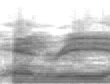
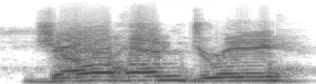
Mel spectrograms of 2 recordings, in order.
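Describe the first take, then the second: First: The name is said without the d sound. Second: The name is said with a clear d sound. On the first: The speaker calls it wrong. "It almost sounded like I said Henry" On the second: The speaker calls it right. "let me pronounce that better"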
